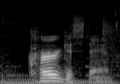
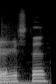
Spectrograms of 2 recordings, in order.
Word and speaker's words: Kyrgyzstan: Kyrgyzstan. Is that how you say it? Yeah. Kyrgyzstan?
